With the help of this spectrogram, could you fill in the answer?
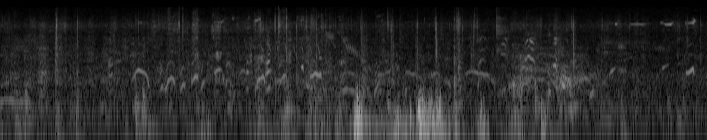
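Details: A crowd of Golden Retriever puppies gives many short, high, arching whines and yelps that overlap throughout, with a man talking and laughing, and scattered knocks and rustling.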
